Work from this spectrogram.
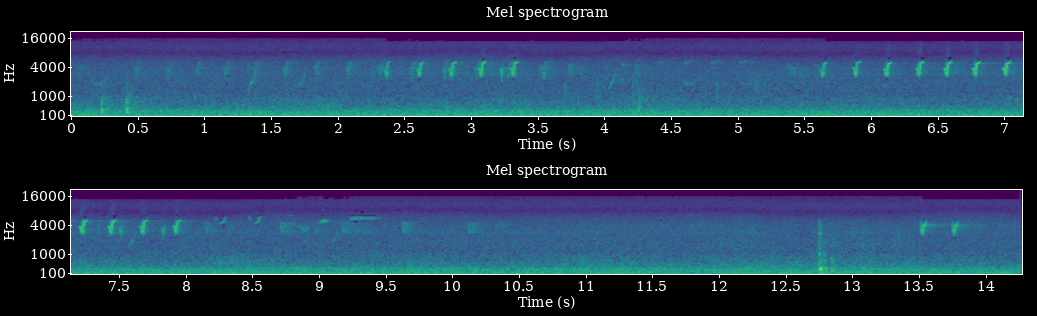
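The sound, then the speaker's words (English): Bird song in quick trilled runs of high, bright chirps: two main bursts and a few scattered single notes, heard over a steady low background hum. “Same bird.”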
